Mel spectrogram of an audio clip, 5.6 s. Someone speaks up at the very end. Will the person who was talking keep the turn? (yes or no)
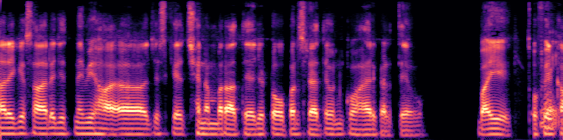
yes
